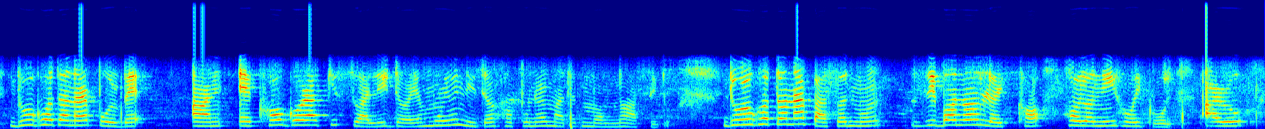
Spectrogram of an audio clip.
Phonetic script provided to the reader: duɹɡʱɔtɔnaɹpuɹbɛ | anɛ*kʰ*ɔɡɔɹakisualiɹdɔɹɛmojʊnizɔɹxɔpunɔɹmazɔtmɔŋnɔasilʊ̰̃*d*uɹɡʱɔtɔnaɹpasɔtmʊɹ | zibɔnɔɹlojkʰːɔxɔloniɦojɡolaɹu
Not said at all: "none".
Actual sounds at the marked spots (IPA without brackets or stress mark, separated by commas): kʰ, d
